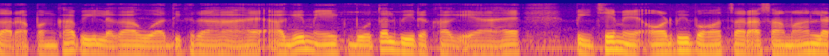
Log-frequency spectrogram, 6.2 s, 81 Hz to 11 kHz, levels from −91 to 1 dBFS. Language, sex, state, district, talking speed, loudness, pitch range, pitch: Hindi, male, Bihar, West Champaran, 230 wpm, -18 LUFS, 105-120 Hz, 115 Hz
